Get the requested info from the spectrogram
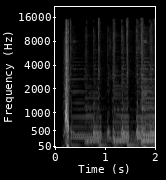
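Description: A short pop just after the start, then faint soft music of short pitched notes stepping up and down: an editing transition sound and music sting.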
